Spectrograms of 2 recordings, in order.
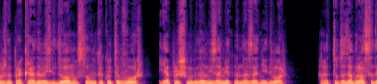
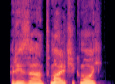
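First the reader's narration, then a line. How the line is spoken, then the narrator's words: Shrieking stepmother. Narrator (Russian): взвизгнула мачеха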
